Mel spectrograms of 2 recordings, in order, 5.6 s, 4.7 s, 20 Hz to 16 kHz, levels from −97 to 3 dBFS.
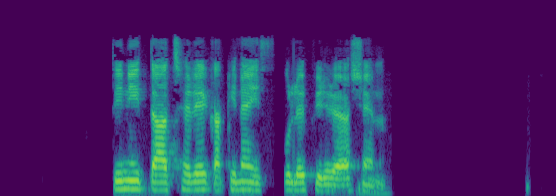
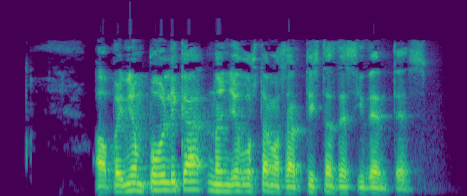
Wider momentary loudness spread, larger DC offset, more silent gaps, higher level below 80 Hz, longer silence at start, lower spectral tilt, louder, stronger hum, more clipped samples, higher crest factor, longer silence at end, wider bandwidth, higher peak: about the same, 9 LU vs 11 LU; neither; neither; about the same, -58 dBFS vs -56 dBFS; first, 1.15 s vs 0.95 s; about the same, -5 dB/octave vs -5 dB/octave; second, -19 LUFS vs -15 LUFS; neither; neither; about the same, 20 dB vs 16 dB; first, 1.7 s vs 0.45 s; about the same, 8.2 kHz vs 7.6 kHz; about the same, -2 dBFS vs 0 dBFS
